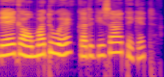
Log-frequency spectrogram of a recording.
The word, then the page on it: matue'g: Mi'gmaq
